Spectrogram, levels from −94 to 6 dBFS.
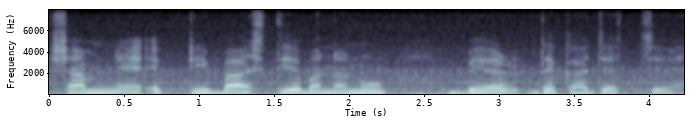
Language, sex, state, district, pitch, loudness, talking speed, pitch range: Bengali, female, Assam, Hailakandi, 235 Hz, -15 LUFS, 115 wpm, 225-250 Hz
